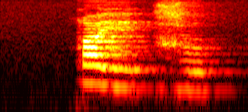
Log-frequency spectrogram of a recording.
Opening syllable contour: falling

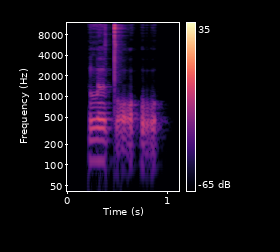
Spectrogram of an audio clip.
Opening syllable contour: high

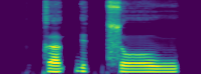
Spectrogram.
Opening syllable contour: rising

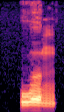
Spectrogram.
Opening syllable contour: low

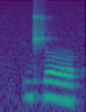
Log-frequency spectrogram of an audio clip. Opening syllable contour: low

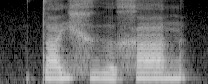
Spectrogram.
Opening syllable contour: rising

